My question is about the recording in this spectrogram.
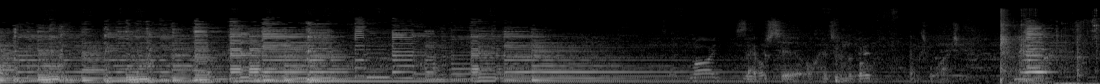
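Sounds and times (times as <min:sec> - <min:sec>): hip-hop music: 0:00.0 - 0:11.0.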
